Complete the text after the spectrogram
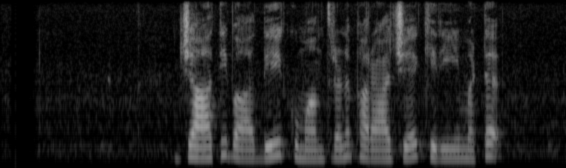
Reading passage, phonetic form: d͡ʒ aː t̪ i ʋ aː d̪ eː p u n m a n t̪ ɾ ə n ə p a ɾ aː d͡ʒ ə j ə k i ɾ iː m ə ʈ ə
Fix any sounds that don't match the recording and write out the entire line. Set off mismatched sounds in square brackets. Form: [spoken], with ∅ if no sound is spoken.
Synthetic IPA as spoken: d͡ʒ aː t̪ i ʋ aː d̪ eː [k] u [∅] m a n t̪ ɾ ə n ə p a ɾ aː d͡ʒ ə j ə k i ɾ iː m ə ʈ ə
